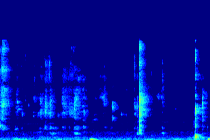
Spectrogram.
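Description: Close-miked chewing of hot pot food: soft, wet mouth smacks and clicks, with a few sharper clicks spread through.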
